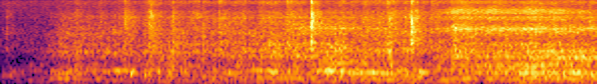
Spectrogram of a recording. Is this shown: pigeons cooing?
yes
